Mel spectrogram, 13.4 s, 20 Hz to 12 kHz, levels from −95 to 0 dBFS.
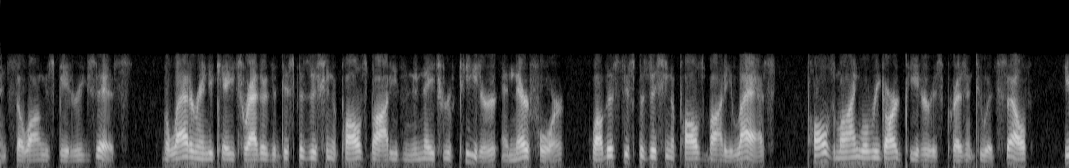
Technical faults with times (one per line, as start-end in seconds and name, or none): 0.00-13.37 GSM full-rate codec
